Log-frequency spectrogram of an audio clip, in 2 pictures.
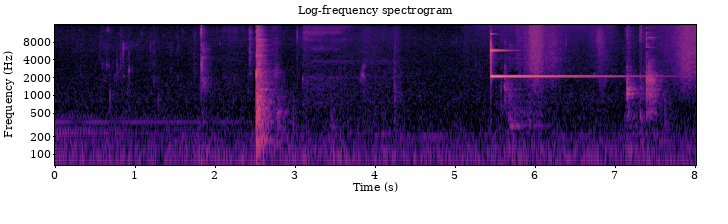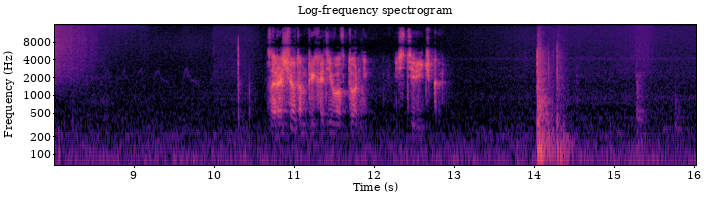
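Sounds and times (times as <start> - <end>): metallic ding: 5.4 - 7.7
knock: 14.0 - 14.6.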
